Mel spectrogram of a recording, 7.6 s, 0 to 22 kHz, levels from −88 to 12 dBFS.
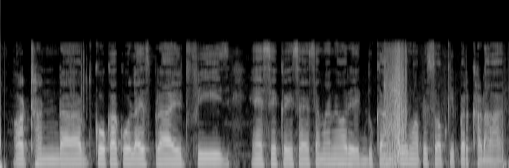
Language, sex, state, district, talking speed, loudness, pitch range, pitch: Hindi, female, Haryana, Charkhi Dadri, 155 wpm, -18 LUFS, 115-120 Hz, 120 Hz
